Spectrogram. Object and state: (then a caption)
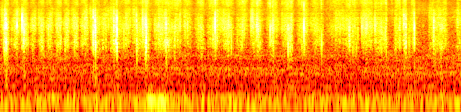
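Denim shorts pocket being scratched. Fingernails scratch the pocket and stitched lining of worn black denim cutoff shorts, producing a steady run of dry, scratchy strokes with bright bursts over a low rumble. Many short scrapes repeat quickly and evenly throughout.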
